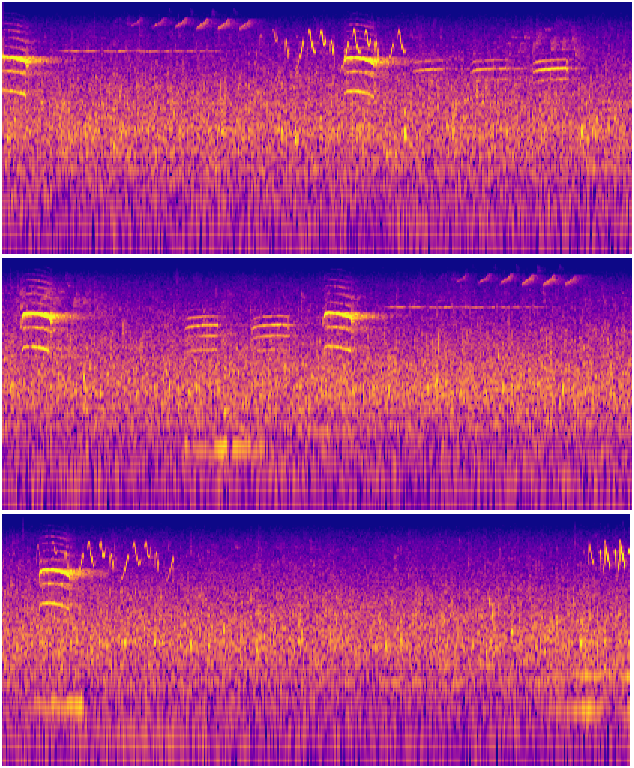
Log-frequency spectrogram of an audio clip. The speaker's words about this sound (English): Here's a new warbler, a chestnut-sided warbler. Listen again for its "please, please, please to meet you" song. Did you hear it?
